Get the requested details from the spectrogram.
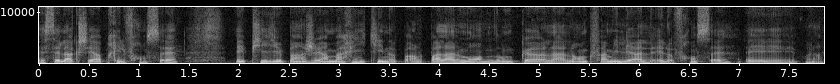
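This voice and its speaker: In a slight Swiss German accent, a woman speaks with a fairly low pitch and monotone, flat intonation on a very clean recording with a silent background. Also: fairly slow pace. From Switzerland, Biel/Bienne (German-speaking). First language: Swiss German (speaking French). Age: 50s. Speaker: business director. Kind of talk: interview. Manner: halting.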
